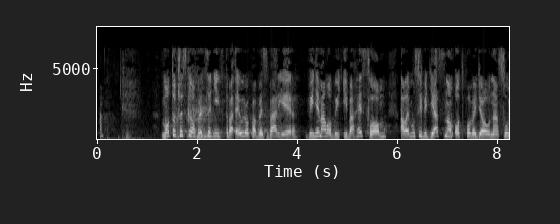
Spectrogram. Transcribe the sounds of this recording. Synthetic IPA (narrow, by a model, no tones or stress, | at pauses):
mɔt̪ɔt͡ʃɛskɛːɦɔpɾɛt͡sɛd̪ɲiːt͡st̪ʋaʔɛʊɾɔːpabɛzbaɾɪɛɾbiɲɛmalɔbiɟibaɦɛslɔmʔalɛmusiːbiɟjasnɔʊʔɔt̪pɔʋɛɟɔʊnasuː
